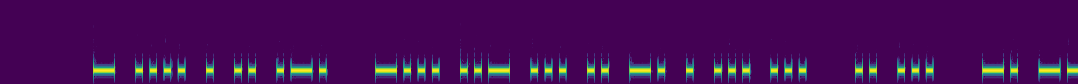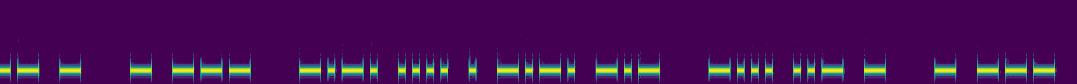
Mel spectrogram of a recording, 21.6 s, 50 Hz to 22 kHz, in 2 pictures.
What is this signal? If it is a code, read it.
Morse code, heard as a keyed tone, about 17 wpm, 700 Hz. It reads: THEIR BUSINESS IS NOT TO CHECK BUT TO
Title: Sentences from Top 1000 Words - Review Part 3 - 17wpm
